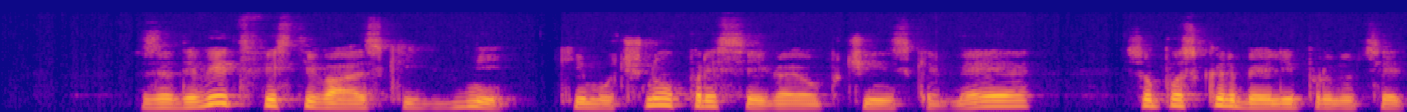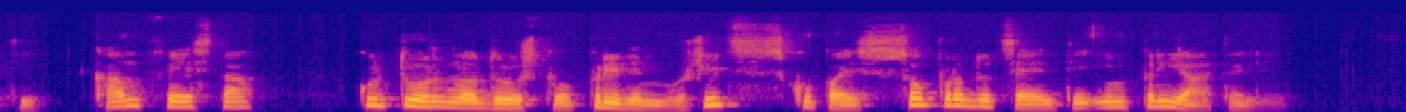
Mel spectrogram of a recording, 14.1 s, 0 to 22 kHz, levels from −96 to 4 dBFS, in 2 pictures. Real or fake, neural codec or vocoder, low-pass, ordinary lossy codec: real; none; 14.4 kHz; none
